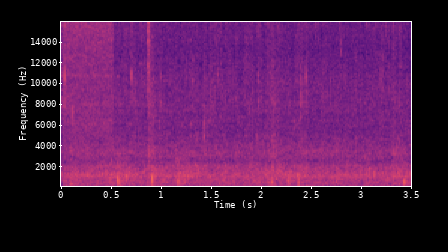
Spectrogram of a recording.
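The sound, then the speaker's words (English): Steady rain hisses evenly throughout, a dense wash of falling water with occasional sharper drops tapping through, at a moderate level and with no voices. “The first time I remember planning out my life was a rainy day in grade 8.”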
